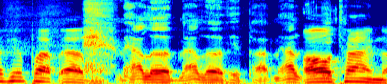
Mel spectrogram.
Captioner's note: exhales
